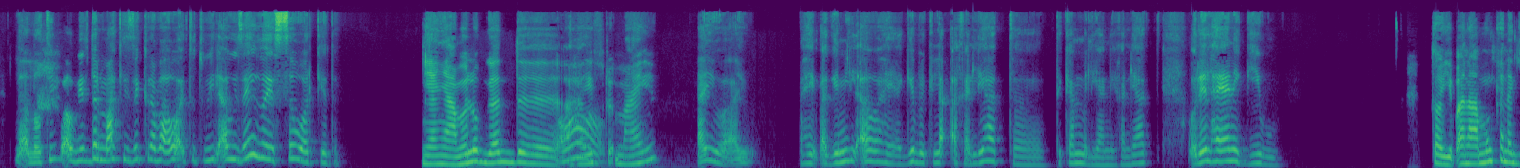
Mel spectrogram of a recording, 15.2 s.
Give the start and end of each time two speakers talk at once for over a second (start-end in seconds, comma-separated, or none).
none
